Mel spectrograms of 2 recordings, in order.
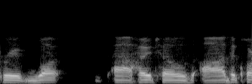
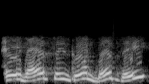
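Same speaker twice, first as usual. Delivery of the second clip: high, bright-up Canadian accent with eh; 12 semitones higher, 4 dB louder than usual. Shown as a demonstration. Aussie guest showing off his Canadian accent, hammed-up. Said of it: "that Canadian accent of yours".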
